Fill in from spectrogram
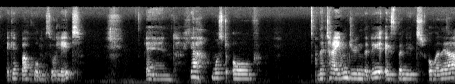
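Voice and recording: A woman speaks slowly with fairly even intonation and a slightly mellow tone, and audible room echo surrounds her.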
